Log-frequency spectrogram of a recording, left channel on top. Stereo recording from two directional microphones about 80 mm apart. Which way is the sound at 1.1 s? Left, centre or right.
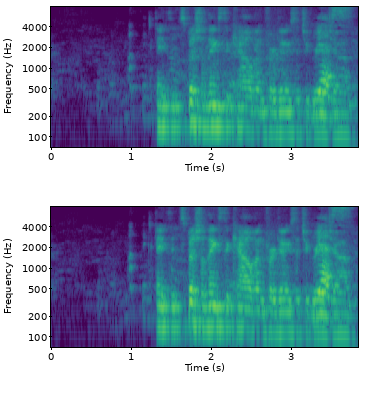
Right.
